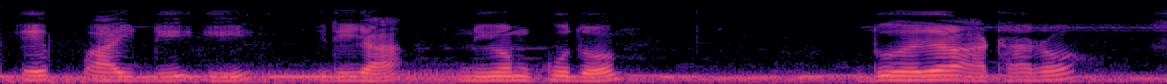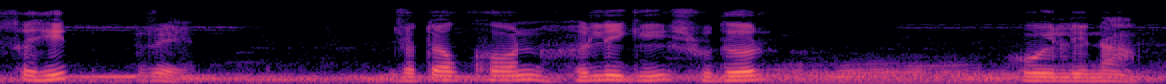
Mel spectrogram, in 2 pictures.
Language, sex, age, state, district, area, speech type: Santali, male, 45-60, West Bengal, Dakshin Dinajpur, rural, read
